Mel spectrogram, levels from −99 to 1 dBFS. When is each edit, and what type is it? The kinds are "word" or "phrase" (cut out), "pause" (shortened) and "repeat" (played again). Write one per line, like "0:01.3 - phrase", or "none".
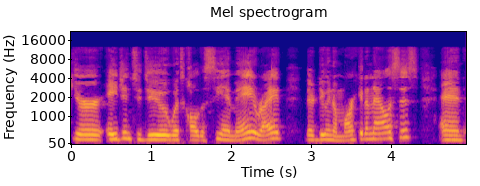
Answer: none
